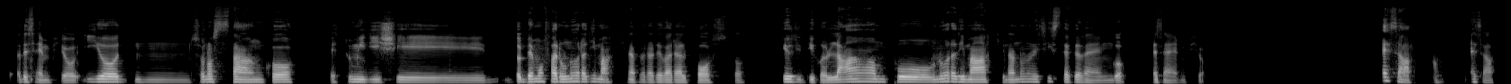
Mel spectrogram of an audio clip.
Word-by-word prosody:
ad - - -4
esempio, 100 -2 -3
io, 125 -1 +3
mhmm, 105 -2 -12
sono 120 +4 -1
stanco 115 -1 +2 0.3
e - - -10
tu 120 - -8
mi 115 -1 +2
dici: 105 -3 -3
"Dobbiamo 130 +5 +2
fare 130 -2 +5
un'ora 130 +1 +3
di 130 - -7
macchina 110 -2 -2
per 105 -1 -10
arrivare 105 -1 0
al 100 0 0
posto". 100 0 -4 0.4
Io 125 -1 +5
ti 110 -3 -8
dico: 105 -1 -3
"Lampo, 120 0 +4
un'ora 130 +4 +2
di 125 -1 +3
macchina, 115 -1 +3
non 125 +3 -4
esiste 125 -1 -5
che 110 - 0
vengo", 95 -1 -4 0.2
esempio. 95 0 -8 1.8
Esatto, - - 0 0.5
esatto. 105 -6 -9
110 Hz, 130 wpm, -26 LUFS, 105-120 Hz, 1.8 s, fare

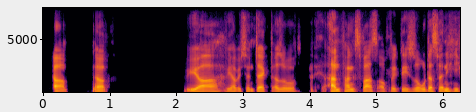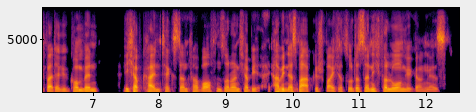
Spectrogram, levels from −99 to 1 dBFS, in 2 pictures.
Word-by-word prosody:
Ja, 95 +1 +6 0.4
ja. 100 0 +2 1.1
Ja, 110 0 +2
wie 115 - -4
habe 110 +1 -2
ich's 105 - -9
entdeckt? 120 +4 0
Also, 100 -2 -3 0.5
anfangs 120 +1 +3
war's 120 +1 +3
auch 115 - -9
wirklich 115 -3 -4
so, 115 +5 -1
dass 120 -3 0
wenn 120 - +1
ich 105 -5 -1
nicht 105 0 -6
weitergekommen 120 0 0
bin 115 -1 +2 0.4
ich - - +1
habe - - +4
keinen 125 +4 +2
Text 140 -2 -3
dann 115 -3 -2
verworfen, 115 +7 -1
sondern 125 -3 0
ich 110 - -6
habe 120 +1 -1
i - - -11 0.2
habe 115 +4 +4
ihn 115 - -2
erst - - +1
mal - - +7
abgespeichert, 95 +1 -3
sodass 105 -2 -1
er 110 - +2
nicht 120 0 0
verloren 110 -2 +2
gegangen 80 -5 -6
ist. 75 +1 0
115 Hz, 190 wpm, -24 LUFS, 105-120 Hz, 1.1 s, mal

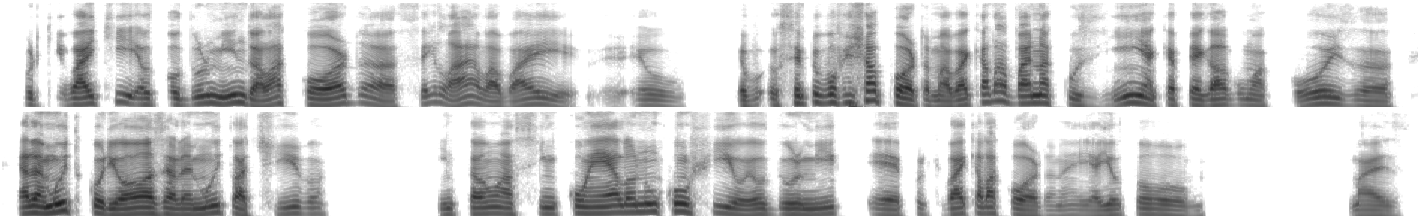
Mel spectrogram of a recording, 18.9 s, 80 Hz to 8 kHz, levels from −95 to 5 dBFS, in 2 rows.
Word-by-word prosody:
Porque 125 -2 -12
vai 135 +2 +4
que 165 -1 -6
eu 130 - -2
estou 130 +1 -6
dormindo, 155 +5 +2
ela - - +2
acorda, 135 - +1
sei 150 +3 -10
lá, 165 - -2
ela 100 -10 -3
vai, 120 +1 -5 0.4
eu 110 -5 -12 0.4
vo - - -4
eu - - -7
sempre 155 +3 -1
vou 170 +1 +1
fechar 215 +6 +1
a 215 - +3
porta, - - +2
mas 105 -1 -1
vai 120 +3 +2
que - - -8
ela 200 +2 0
vai 155 -2 +3
na 165 -2 +4
cozinha, 115 - -1
quer - - -3
pegar 120 0 +1
alguma 120 -3 -7
coisa, 110 -8 -4 0.2
ela 135 +3 +7
é - - +5
muito 170 +6 +7
curiosa, 125 -1 +5
ela 115 -1 +3
é - - +1
muito 140 +7 0
ativa. 125 -1 -4 0.7
Então 125 +3 -1
assim, 125 +1 -4
com 140 -2 0
ela 145 +3 +4
eu 160 - +2
não 170 +1 +3
confio, 145 -10 0
eu 115 - 0
dormi, 115 +2 -2 0.2
eh, 110 -3 -4
porque 115 -2 -19
vai 120 0 +2
que - - -20
ela 135 - +2
acorda, 100 -5 -4
né. 105 +1 -16
E 105 - -12
aí 95 - -5
eu 110 - -3
estou, 110 -5 -6 1.0
mas, 100 -1 -8
125 Hz, 190 wpm, -22 LUFS, 110-145 Hz, 1.0 s, ela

